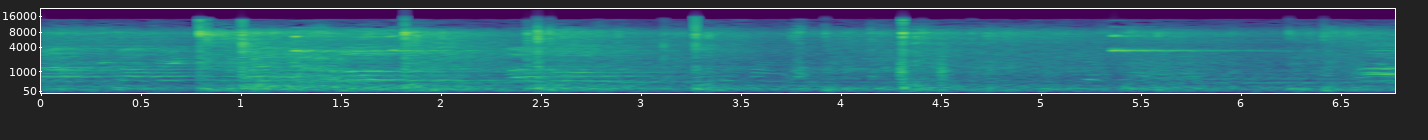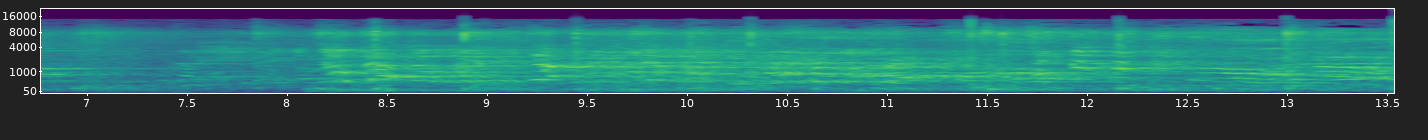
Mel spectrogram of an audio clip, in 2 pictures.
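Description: Young women and men shout and call out to each other during play.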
